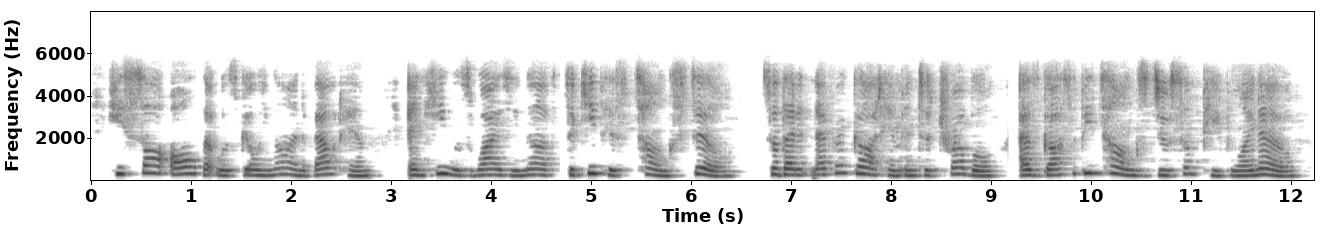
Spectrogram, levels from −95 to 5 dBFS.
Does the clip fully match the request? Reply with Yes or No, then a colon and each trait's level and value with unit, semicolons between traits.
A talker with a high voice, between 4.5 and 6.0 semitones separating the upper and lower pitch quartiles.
No: very high, 255 Hz; average, 3.6 semitones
